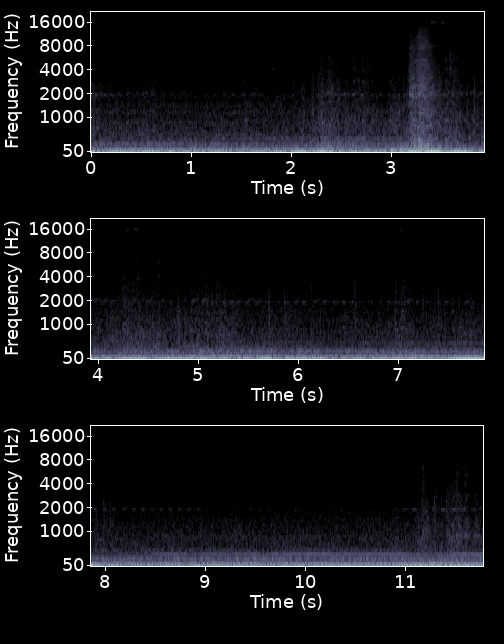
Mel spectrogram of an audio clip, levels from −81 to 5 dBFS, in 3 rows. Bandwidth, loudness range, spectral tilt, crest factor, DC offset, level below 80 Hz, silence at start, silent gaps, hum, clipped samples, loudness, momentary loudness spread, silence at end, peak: 5.2 kHz; 2 LU; -7.5 dB/octave; 16 dB; under 0.1%; -34 dBFS; 0 s; none; none; under 0.1%; -42 LUFS; 5 LU; 0 s; -14 dBFS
